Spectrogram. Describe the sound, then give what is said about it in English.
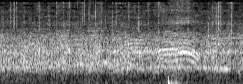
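Crowd noise at a sports event where an eagle landed on a fan. Cheering and clapping form a steady, fairly faint wash throughout, with a brief thump partway through. “I want you to notice something. They're all cheering, but he's not.”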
